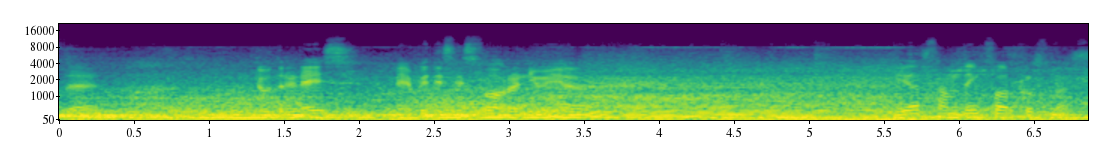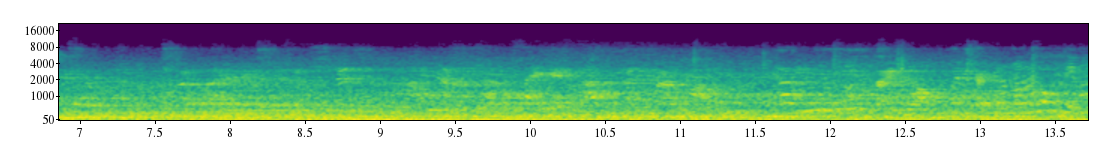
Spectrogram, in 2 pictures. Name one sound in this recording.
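A crowd murmurs and walks in a hall.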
